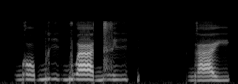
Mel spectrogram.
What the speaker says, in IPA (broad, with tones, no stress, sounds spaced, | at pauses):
ɡ ɔ˦ b i˦ ɡ w a˥˧ d͡z i˦ ʔ | ɡ a˧ j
